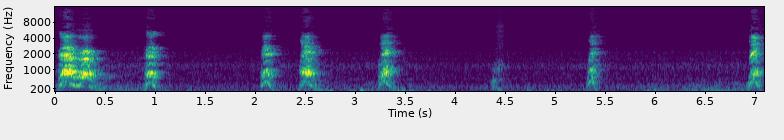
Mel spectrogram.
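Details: Female Black Mouth Cur named Rossy barks back at imitated puppy sounds: eight sharp, loud barks at uneven intervals across seven seconds, some in quick pairs, over a quiet background.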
